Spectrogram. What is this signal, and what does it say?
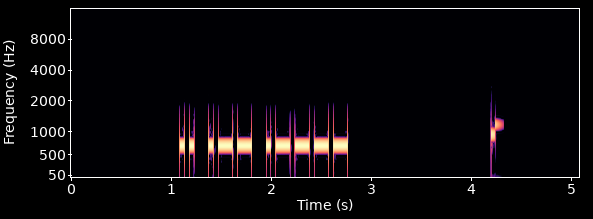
Morse code, heard as a keyed tone, about 25 wpm, 700 Hz. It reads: IW1
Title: Callsign Prefixes for Top 25 DXCC - Repeated 3x - 25wpm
